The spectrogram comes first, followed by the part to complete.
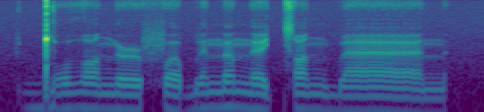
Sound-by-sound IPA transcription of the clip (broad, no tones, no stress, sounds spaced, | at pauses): ɡ͡ǃ u ðˤ əː n ə˞ f ʌ b ɛ n ɾ ʌ n ɛ c ɑ n b æː n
